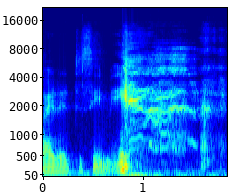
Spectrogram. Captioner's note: laughs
